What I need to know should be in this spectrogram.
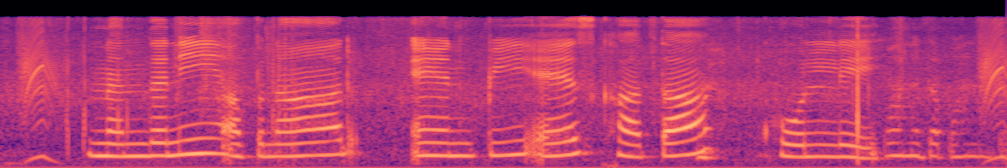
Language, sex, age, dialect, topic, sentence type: Magahi, female, 25-30, Northeastern/Surjapuri, banking, statement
